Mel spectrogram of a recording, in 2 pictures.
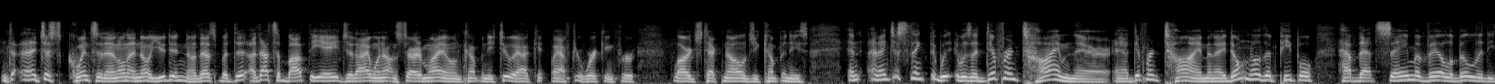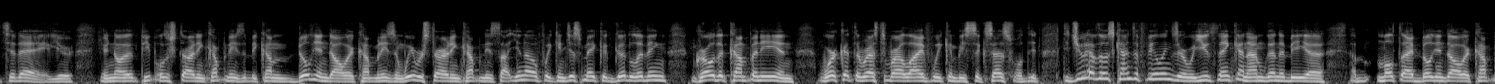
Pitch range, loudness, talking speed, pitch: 150-185 Hz, -19 LUFS, 240 wpm, 165 Hz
